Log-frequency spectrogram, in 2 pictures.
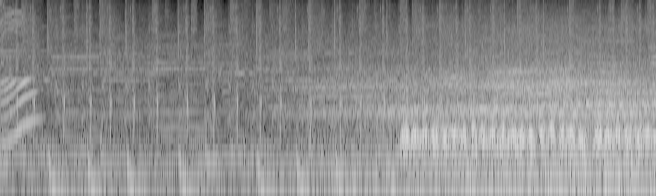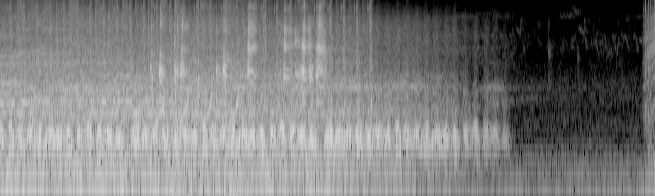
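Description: Cartoon background music with a rising whistle-like sound effect at the start. About four seconds in, a loud, steady rushing sound effect takes over as swirling sand raises a sand castle, fading away just before the end.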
